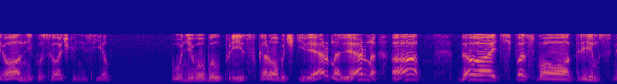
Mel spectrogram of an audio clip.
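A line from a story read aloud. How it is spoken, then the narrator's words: Laughing. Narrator (Russian): смеялся господин Каркаран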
